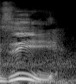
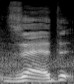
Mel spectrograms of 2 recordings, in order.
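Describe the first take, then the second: First: The letter is said the American way. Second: The letter is said the British way. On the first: "in American English, of course, they don't say the letter Z, they say Z" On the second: "they don't say the letter Z"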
